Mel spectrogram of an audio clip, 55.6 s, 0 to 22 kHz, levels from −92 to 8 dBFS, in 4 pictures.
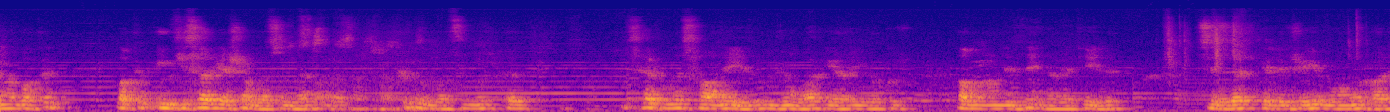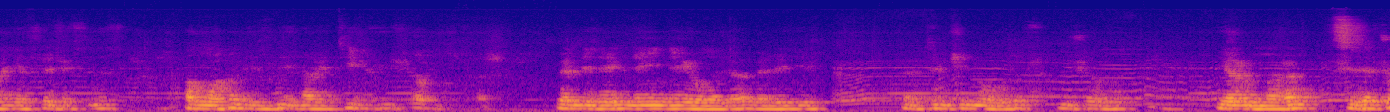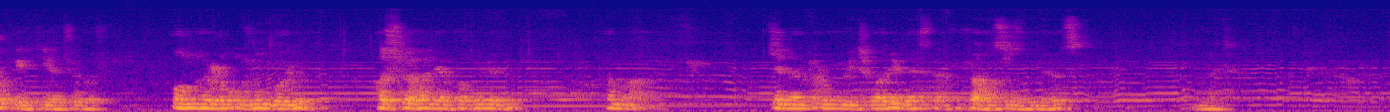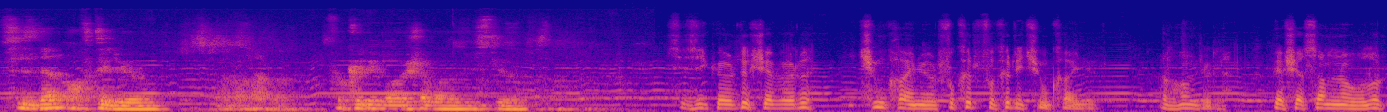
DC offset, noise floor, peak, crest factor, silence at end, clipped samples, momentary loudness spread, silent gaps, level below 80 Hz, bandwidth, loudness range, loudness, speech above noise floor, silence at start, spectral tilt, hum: under 0.1%; -50 dBFS; -2 dBFS; 18 dB; 0.05 s; under 0.1%; 22 LU; none; -54 dBFS; 11 kHz; 9 LU; -20 LUFS; 31 dB; 0 s; -9 dB/octave; none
